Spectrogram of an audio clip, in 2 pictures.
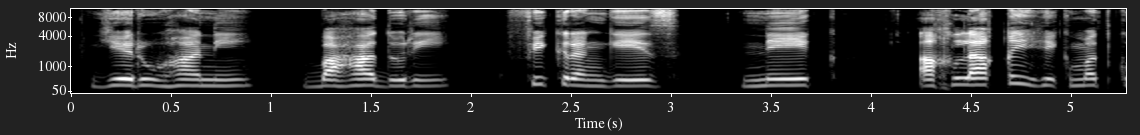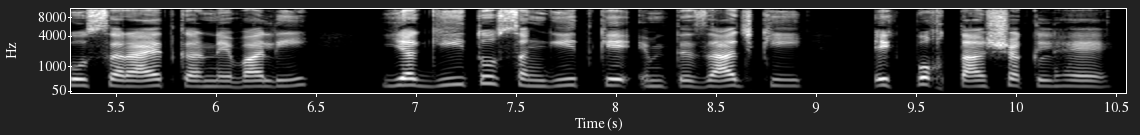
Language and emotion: Urdu, neutral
